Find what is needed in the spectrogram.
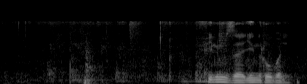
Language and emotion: Russian, neutral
